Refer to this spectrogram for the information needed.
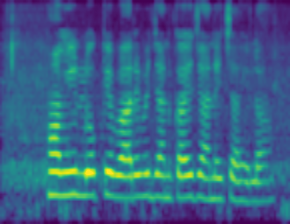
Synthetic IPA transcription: hamĩloːɡkebaːɾemẽd͡ʒaːnkaːɾid͡ʒaːnet͡ʃaːɦelaː

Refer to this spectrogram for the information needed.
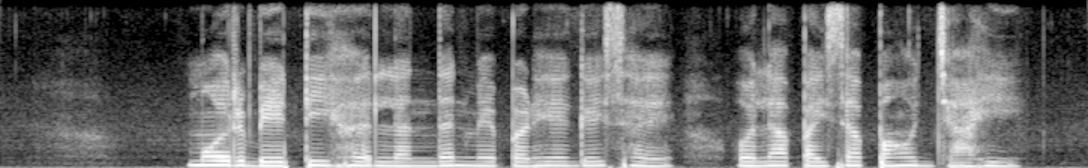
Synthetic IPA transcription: moːɾbeːʈiɦɐɾlɐ̃nd̪ənmẽpɐɽ̤eɡəsɦɛ | oːlapəɪsapɐɦʊ̃t͡ʃd͡ʒaːɦiː

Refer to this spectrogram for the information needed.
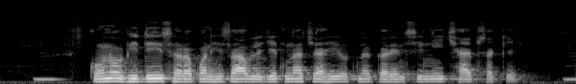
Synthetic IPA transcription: koːnobʱid̪esəɾəpənɦɪsaːbled͡ʒet̪nat͡ʃaːɦieot̪nəkəɾensinit͡ʃʰajpsəke

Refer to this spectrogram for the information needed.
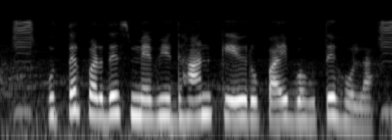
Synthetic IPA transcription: ʊt̪ːəɾpəɾd̪eːʃmẽbʱid̪ʱaːnkeɾʊpaːibəɦʊt̪eɦoːlaː

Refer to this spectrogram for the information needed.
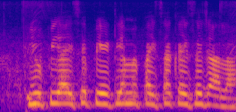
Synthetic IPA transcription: juːpiaːisepeːʈɪjãmẽpɛɪsakɐised͡ʒaːlaː

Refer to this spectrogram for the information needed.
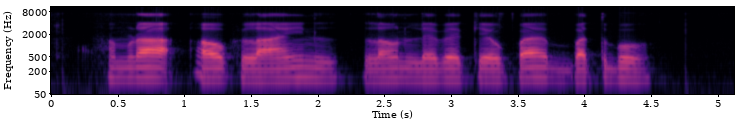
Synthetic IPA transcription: həmɾaɔːpʰlaːɪnloːnleːbekeʊpəɾbət̪bo

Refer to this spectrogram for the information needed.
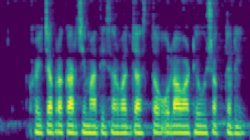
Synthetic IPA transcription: kʰəjt͡ʃapɾəkaɾt͡ɕimat̪isəɾʋat̪̚d͡ʒast̪əʔṵlaʋaʈʰeũʃəkt̪əli

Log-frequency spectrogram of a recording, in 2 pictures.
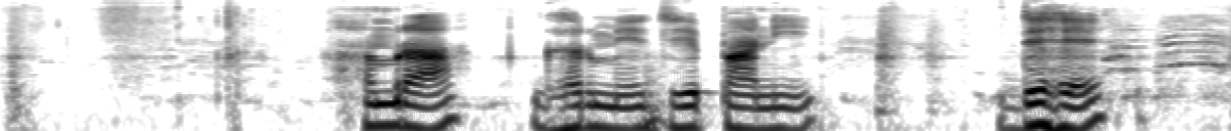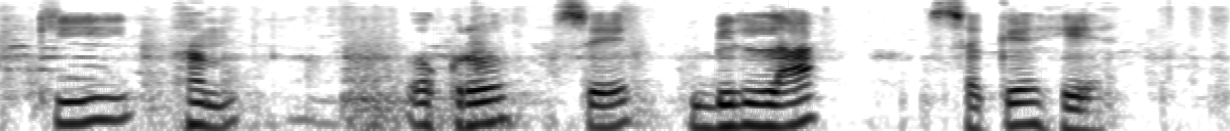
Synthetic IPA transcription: həmɾaɡʱəɾmẽd͡ʒepaːni | d̪eɦɛ | kihəm | oːkɾosebɪlːa | səkeɦeː

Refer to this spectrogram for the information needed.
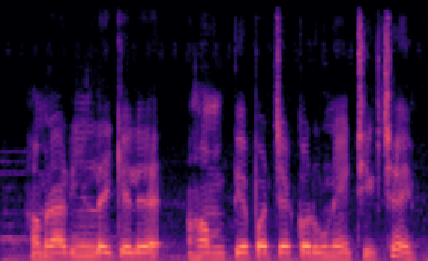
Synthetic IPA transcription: həmɾaɾinləjkele | ɦəmpepəɾt͡ʃekːəɾunɛʈʰikt͡ʃʰɛ

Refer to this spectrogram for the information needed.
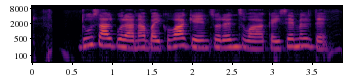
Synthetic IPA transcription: d̪uːsaːlpuɾanabəjkʰʋakensoɾənsʋakəjsemɪlt̪e

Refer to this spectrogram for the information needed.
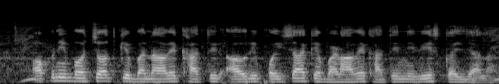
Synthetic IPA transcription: ɐpnibɔːt͡ʃɔt̪kebənaːwekʰaːt̪ɪɾaʊɾipəɪsakebəɽ̤aːwekʰaːt̪ɪɾnɪʋeːskəld͡ʒaːla̰ː

